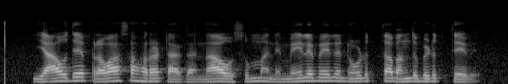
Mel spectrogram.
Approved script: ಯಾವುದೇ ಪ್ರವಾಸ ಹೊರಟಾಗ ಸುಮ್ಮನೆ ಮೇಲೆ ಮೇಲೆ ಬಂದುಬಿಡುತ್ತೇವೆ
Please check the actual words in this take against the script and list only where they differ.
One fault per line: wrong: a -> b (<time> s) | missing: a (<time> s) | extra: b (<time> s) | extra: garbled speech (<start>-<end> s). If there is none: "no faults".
extra: ನಾವು (2.1 s)
extra: ನೋಡುತ್ತಾ (3.5 s)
